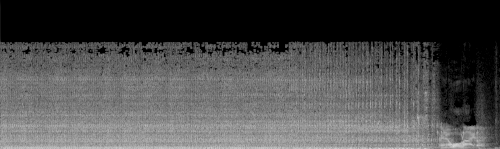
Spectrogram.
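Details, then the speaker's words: Kohler Command V-twin mower engine, running rich and rough: lumpy uneven loose chuffing, won't settle to idle; bad camshaft compression release not flinging out, kicking valves open. "because it keeps kicking those valves open because that compression young release is bad"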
